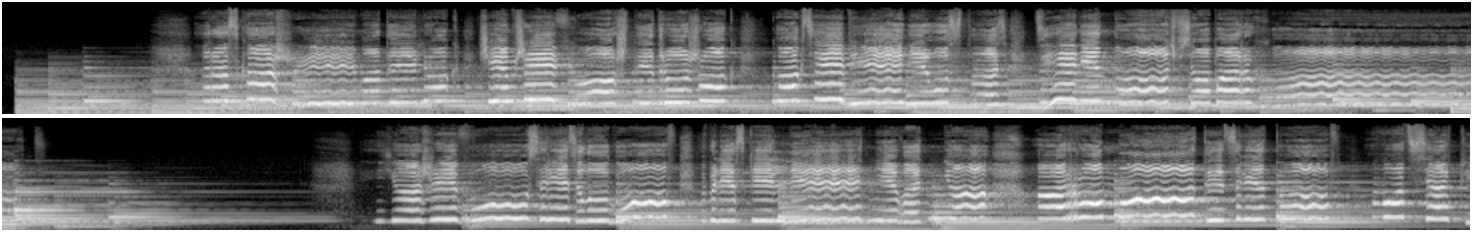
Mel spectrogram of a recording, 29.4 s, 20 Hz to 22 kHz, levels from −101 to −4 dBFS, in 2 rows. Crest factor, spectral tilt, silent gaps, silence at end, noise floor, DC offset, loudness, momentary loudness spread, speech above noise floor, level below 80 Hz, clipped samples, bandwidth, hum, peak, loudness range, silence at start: 16 dB; -3.5 dB/octave; none; 0 s; -55 dBFS; under 0.1%; -15 LUFS; 15 LU; 40 dB; -48 dBFS; under 0.1%; 16.5 kHz; none; 0 dBFS; 11 LU; 0.1 s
